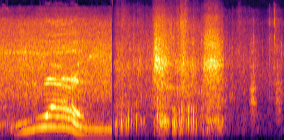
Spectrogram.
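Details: Asian black bear producing a brief wavering harmonic moan that climbs and then levels off low, followed by quick, noisy, breathy pulses.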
